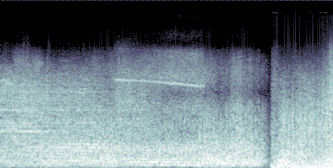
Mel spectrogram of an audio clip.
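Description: Aircraft engines drone overhead.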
